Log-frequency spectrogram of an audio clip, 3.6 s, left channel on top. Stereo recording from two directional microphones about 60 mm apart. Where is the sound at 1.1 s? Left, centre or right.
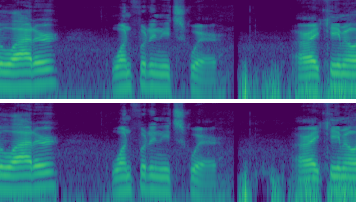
Right.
